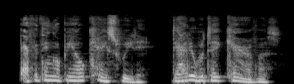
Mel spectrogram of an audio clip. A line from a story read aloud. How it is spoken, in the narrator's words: whispered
